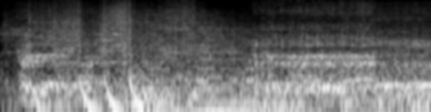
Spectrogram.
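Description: Dramatic suspense music with a loud, low rumbling sound effect that comes in suddenly about a quarter second in and holds steady.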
